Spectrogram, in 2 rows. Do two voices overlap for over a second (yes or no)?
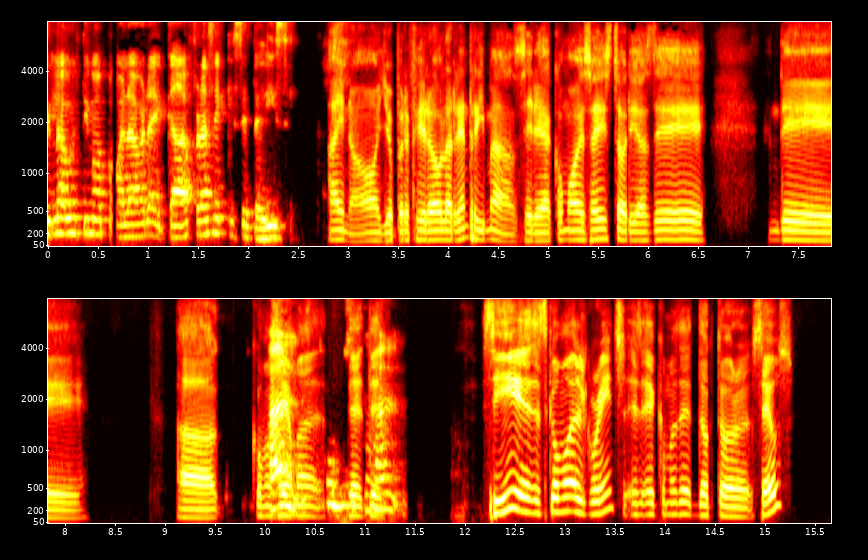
yes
